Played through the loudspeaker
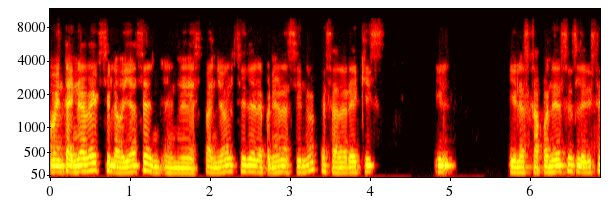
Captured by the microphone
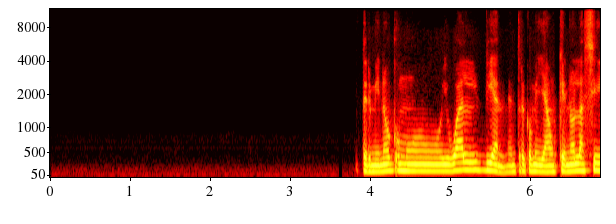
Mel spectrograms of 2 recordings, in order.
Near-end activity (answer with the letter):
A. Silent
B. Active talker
B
